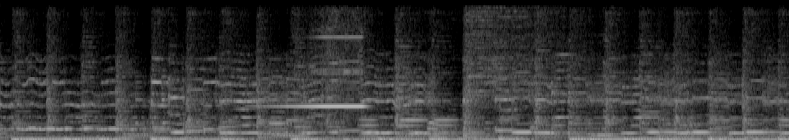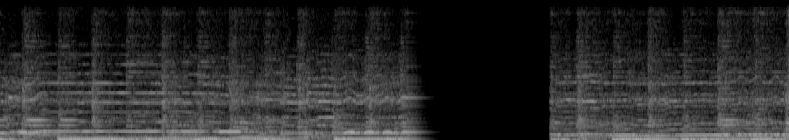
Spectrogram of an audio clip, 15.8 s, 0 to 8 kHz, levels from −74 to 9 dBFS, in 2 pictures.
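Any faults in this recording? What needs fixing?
From 2.44 s to 3.75 s a single 2 kHz tone swells over roughly 0.7 s into a piercing squeal that sits about 10 dB above the rest of the audio before cutting off. This is loudspeaker feedback squeal: the microphone hears the loudspeaker it drives, and at 2 kHz the loop gain passes one, so the tone keeps feeding itself. Fix it by lowering monitor gain, moving the microphone off the speaker's axis, or notching 2 kHz.

At 11.96 s the sound smears into a buzzing continuation that fades, then gives way to about a second of silence before the audio returns at 13.40 s with roughly 1.4 s of material simply gone. The pattern points to a long network dropout as the likely cause: nothing reached the receiver, which stretched the last sound briefly and then went quiet, resuming from later in the stream. Fix it by stabilising the connection and adding redundancy or forward error correction on the call path.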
